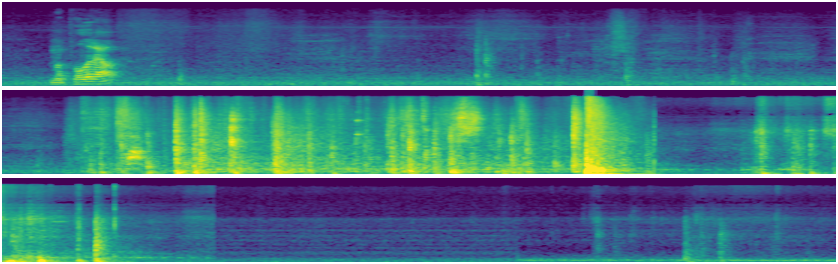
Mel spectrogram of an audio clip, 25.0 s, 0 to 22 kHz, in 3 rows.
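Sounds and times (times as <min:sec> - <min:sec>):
thuds and scuffling: 0:09.0 - 0:14.9, 0:15.8 - 0:17.8
loud bang: 0:14.0 - 0:14.9.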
